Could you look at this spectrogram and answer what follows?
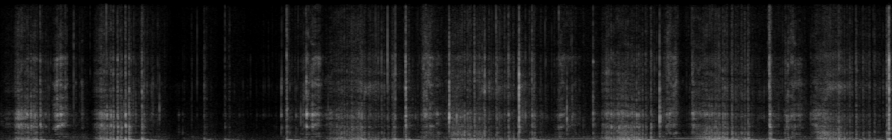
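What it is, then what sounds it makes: Dry soap bar being carved. A dry, solid white rounded bar of soap held in the hand is carved with a utility knife blade, scraping off dry, crumbly flakes. Repeated bright, crackly scrape-and-scratch strokes come in bursts with a soft low rasp underneath, broken by a brief near-silent pause around the second second before the steady carving resumes.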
